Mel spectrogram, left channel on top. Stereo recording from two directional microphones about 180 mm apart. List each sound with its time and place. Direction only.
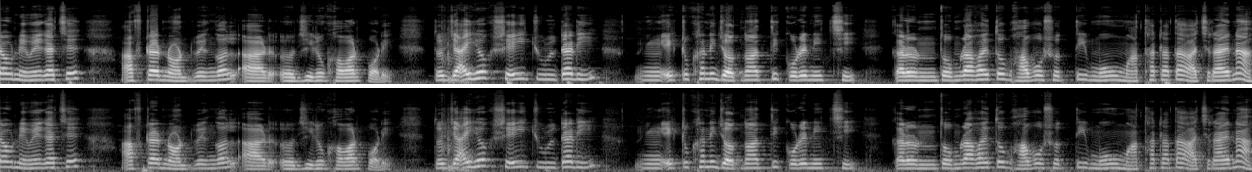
0.0 s a woman's voice: 15° left (ahead or behind)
